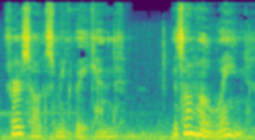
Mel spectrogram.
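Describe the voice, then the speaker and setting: A woman's voice: extremely low pitch, expressive, moderate pace, over music. A woman playing a blunt, grumpy teenage schoolboy with an indignant manner in an audio drama. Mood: blunt, urging. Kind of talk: fan audio drama acting.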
